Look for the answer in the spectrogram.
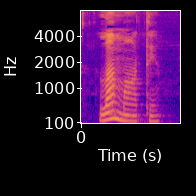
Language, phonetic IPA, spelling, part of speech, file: Ukrainian, [ɫɐˈmate], ламати, verb, Uk-ламати.ogg
- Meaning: to break, to smash, to fracture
